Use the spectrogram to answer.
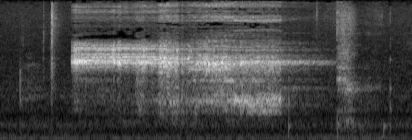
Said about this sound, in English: that they actually added LED lights and sound effects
